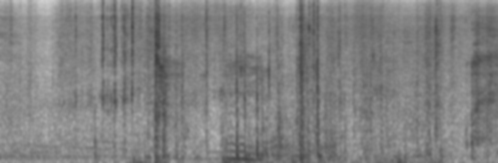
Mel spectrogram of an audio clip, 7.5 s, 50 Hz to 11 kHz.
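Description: Clicks, knocks and rustling as the driver of a parked Mercedes-AMG C63 S pulls the interior door handle and opens the driver's door, with a heavy low thump about three and a half seconds in.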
